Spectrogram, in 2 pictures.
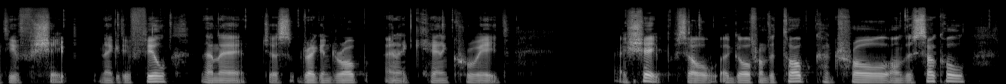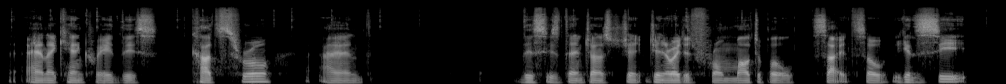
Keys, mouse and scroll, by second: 1.1 space, 2.9-4.9 alt+drag, 4.9 e, 6.2 click, 6.9 space, 7.5 space, 9.8 ctrl+click, 11.8 alt+right click, 12.0-15.7 alt+drag, 15.7-17.0 alt+drag, 17.0 alt+shift+middle click, 17.4 e, 18.1-19.8 drag.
